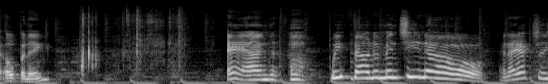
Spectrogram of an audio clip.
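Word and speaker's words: Minccino: find out by opening and we found a min Chino and I actually said it right finding lots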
